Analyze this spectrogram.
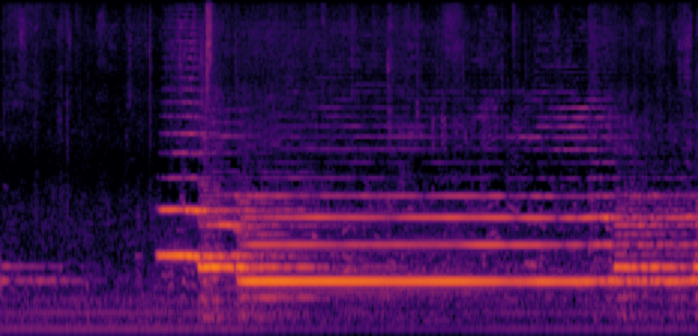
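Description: Instrumental music of long held chords that sound like wind instruments. A faint held tone comes first, then a louder chord enters about two seconds in and slides into a new chord held for about five seconds. The chord changes again near the end.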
